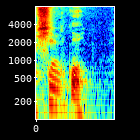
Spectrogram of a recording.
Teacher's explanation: 그래서 새 신을 신고에서의 신고는 용언의 활용형이 맞기 때문에 된소리 대기, 니은하고 기역하고 만나서 쌍기역이 되는 된소리 대기가 일어납니다. 그래서 최종적으로 발음은 신고가 되는 겁니다.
